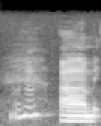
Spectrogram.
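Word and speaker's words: Giger: Geiger, I think it's pronounced H.R. – Geiger. – Geiger.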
